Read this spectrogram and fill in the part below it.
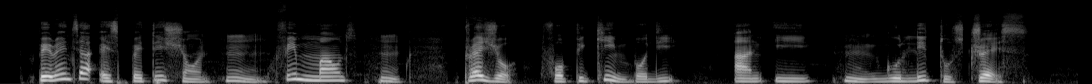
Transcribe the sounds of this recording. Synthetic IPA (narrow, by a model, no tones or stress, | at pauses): peɹɛ̃ntaʔɛkspɛk̚teʃɔ̃nhũfimãw̃nt | hũ | pɹɛʒɔ | fɔpikʰĩnbɔdi | ãni | hũɡolitustɹɛs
